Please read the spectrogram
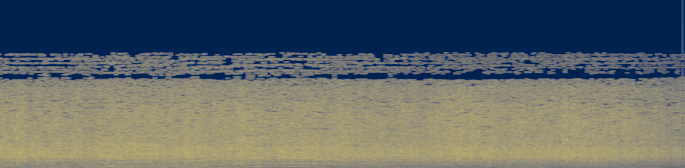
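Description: Music holding long notes over a dense wash of audience applause, starting to fade out near the end.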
